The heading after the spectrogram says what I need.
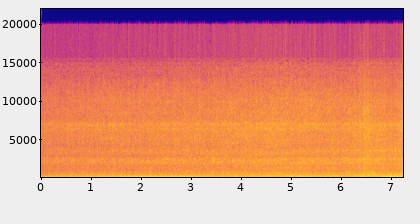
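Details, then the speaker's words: Honda CB750 K4 single overhead cam four-cylinder after carburettor, airbox and wiring repairs: steady even idle with clean rev blips, no more knocking or stumbling; engine running sweetly and balanced. "She's on the button now. No more knocking or fighting herself. She sounds sweet. What a world of difference, eh?"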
